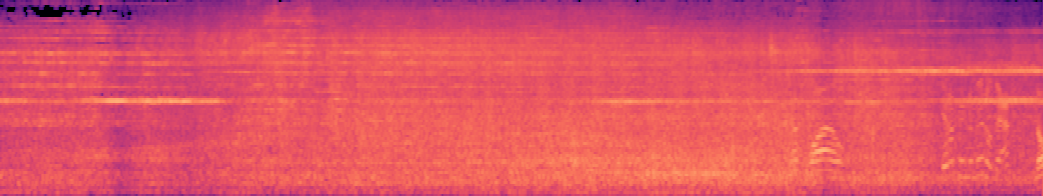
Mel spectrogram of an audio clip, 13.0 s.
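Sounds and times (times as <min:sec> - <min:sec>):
freight train rolling past: 0:00.0 - 0:13.0
steel wheel squeal: 0:00.0 - 0:13.0.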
